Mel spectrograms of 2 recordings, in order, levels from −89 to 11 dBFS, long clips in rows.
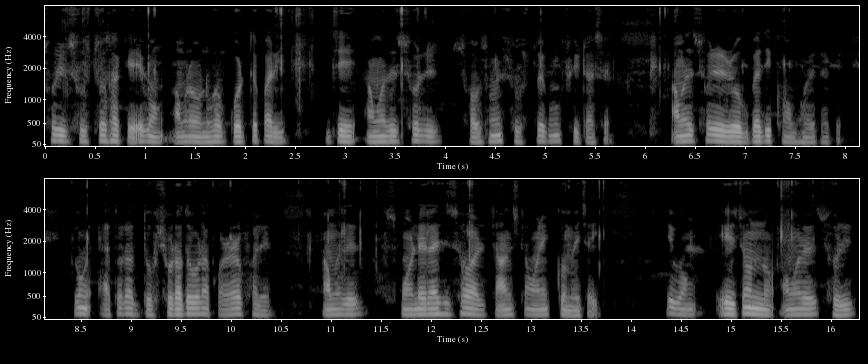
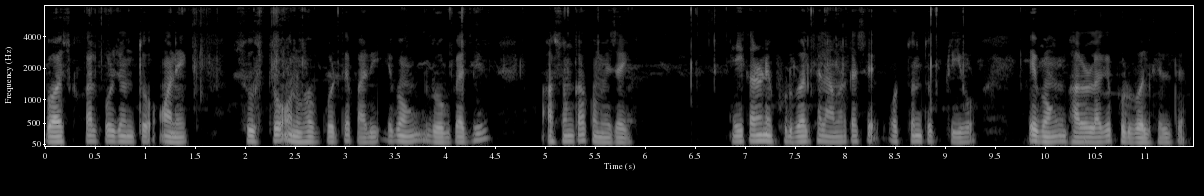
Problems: constant background noise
